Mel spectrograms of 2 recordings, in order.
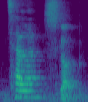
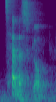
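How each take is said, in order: First: Tele, pause, scope, slow with tele raised high; slow two-part Telescope, tele then scope; split into syllables. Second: Said in the usual way. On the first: Shown as a demonstration. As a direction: stretch Telescope into two separate parts. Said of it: "split this word up into different". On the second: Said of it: "telescope is the word".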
